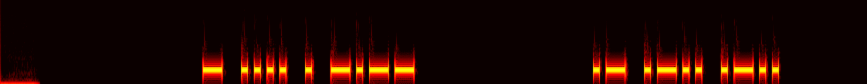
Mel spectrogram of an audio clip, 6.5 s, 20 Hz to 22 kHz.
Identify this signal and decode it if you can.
Morse code, heard as a keyed tone, about 25 wpm, 700 Hz. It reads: THEY ALL
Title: 4x Word-Spacing - Sentences from Top 400 Words - 25wpm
